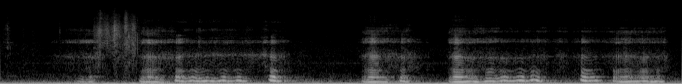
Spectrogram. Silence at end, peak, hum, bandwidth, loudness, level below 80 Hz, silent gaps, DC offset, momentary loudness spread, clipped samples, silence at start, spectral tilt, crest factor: 0 s; -14 dBFS; none; 15.5 kHz; -32 LUFS; -44 dBFS; none; 4%; 15 LU; under 0.1%; 0 s; -6.5 dB/octave; 16 dB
